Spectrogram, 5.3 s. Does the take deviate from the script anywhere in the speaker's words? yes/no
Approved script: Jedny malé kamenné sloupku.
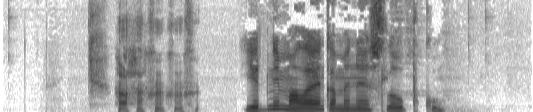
no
